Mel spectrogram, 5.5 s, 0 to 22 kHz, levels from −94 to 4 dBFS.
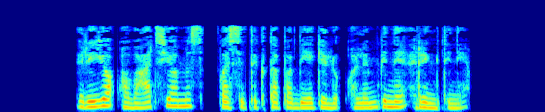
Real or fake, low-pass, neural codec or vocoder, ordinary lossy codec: real; 10.8 kHz; none; MP3, 32 kbps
